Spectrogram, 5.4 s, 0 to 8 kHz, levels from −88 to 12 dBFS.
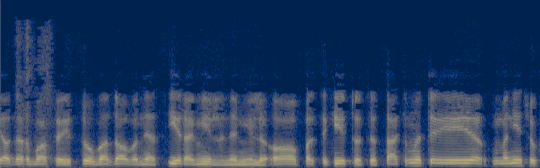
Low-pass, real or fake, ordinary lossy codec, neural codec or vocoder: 7.2 kHz; fake; MP3, 32 kbps; codec, 24 kHz, 1.2 kbps, DualCodec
